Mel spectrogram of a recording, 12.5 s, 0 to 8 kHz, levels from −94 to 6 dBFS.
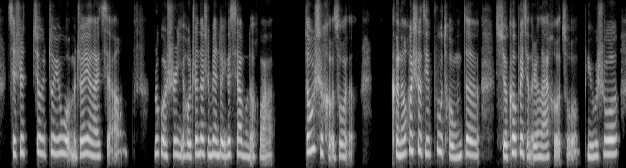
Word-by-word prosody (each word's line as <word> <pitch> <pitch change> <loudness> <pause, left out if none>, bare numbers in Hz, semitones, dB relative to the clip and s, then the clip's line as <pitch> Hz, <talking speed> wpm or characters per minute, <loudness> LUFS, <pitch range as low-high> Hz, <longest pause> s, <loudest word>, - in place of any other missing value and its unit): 其 255 - -1
实 275 +1 -2
就 270 -2 -1
对 270 +2 -2
于 260 - -1
我 270 -2 +3
们 230 +1 -4
专 245 +3 +2
业 265 -2 +3
来 220 -1 0
讲， 230 +7 -5 0.6
如 260 0 -4
果 255 -3 +3
是 250 +2 -1
以 240 - -2
后 225 0 +1
真 260 +4 +1
的 265 -1 +3
是 255 - -5
面 250 +1 +2
对 235 -2 +3
一 - - -2
个 240 - +3
项 245 0 -1
目 215 -1 -3
的 - - -2
话， - - -5 0.6
都 300 +3 +4
是 285 -5 +1
合 - - 0
作 220 -2 -1
的， - - -9 0.7
可 250 - +4
能 240 +2 +3
会 315 +4 +4
涉 315 0 +1
及 265 -2 -1
不 290 +3 -3
同 205 -3 -1
的 245 -2 +2 0.3
学 215 - +2
科 275 +5 +5
背 280 +1 +2
景 220 -4 -2
的 265 - -1
人 205 +1 +1
来 205 0 0
合 - - -3
作。 295 - -6
比 215 - -5
如 205 +1 +1
说 255 +2 +3
250 Hz, 250 characters per minute, -21 LUFS, 225-270 Hz, 0.7 s, 科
